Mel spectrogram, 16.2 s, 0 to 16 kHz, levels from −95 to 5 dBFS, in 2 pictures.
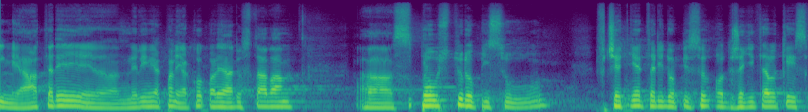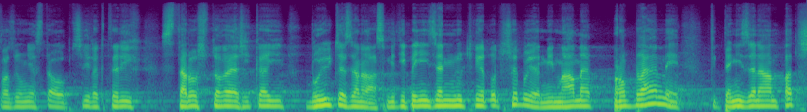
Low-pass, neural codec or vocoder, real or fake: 14.4 kHz; codec, 44.1 kHz, 2.6 kbps, SNAC; fake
